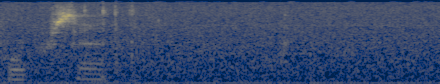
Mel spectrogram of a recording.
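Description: Near silence: faint room tone after the tail of a spoken word in the first half-second.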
